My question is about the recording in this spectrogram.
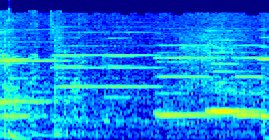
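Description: Quiet background film score: a simple melody of a few long, steady held notes.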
